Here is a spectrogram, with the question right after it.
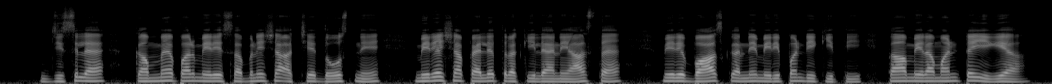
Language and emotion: Dogri, sad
